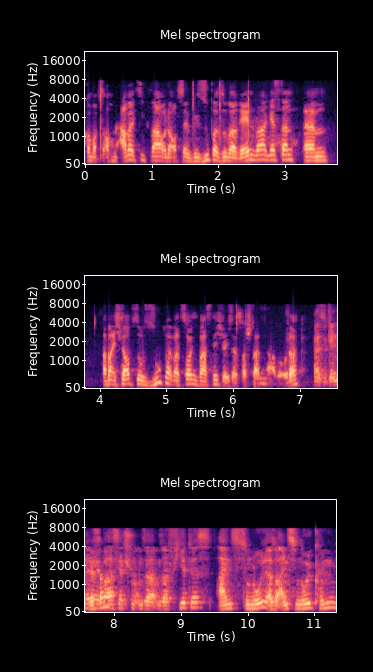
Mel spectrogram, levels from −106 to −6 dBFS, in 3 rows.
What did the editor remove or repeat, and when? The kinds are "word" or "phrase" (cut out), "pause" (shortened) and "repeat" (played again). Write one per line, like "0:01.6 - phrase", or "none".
0:03.2 - pause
